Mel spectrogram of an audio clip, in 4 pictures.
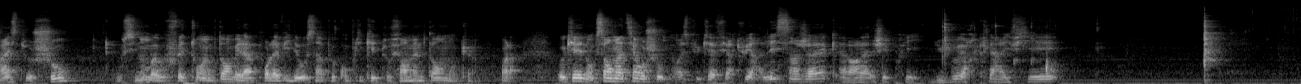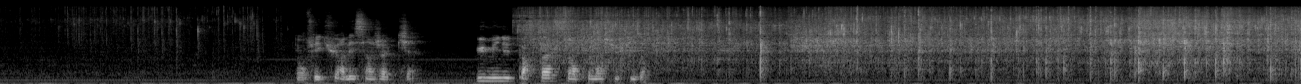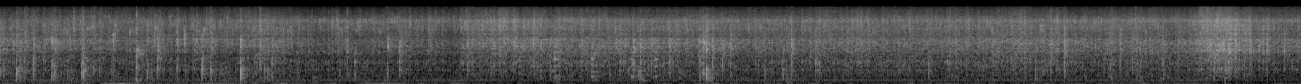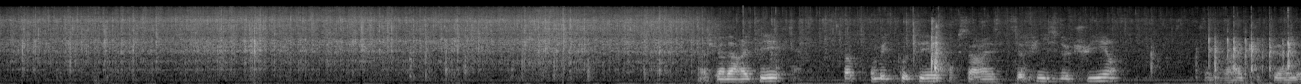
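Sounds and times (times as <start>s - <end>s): scallops sizzling in a pan: 12.2s - 15.9s, 18.2s - 52.0s.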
